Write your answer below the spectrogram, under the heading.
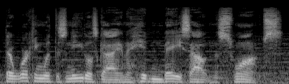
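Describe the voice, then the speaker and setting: A man's voice: medium pitch, quick pace, fairly bright tone, lightly acted. An actor playing a cocky young male ensign who jokes sarcastically and stammers when scolded, in a game cutscene. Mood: wry. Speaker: rescued junior officer. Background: faint music.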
